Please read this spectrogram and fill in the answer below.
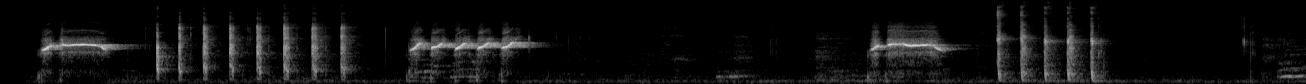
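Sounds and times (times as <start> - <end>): parrot clicking calls: 1.5 - 3.7, 9.9 - 11.1.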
